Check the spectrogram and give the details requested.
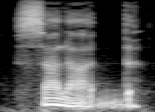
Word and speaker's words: salade: It only gives you the pronunciation of the previous letter. So d, salade, salade.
